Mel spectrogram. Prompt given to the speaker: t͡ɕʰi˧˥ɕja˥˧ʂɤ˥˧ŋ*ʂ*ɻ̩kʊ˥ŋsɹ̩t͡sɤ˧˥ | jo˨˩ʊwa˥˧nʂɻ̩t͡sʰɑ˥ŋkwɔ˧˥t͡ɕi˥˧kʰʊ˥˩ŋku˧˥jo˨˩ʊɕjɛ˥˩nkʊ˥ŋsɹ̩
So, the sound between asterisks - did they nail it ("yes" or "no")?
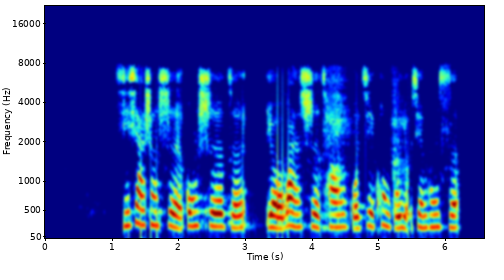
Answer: yes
